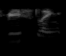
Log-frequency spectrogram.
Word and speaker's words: Riesling: I still don't know if I'm saying Riesling right or Riesling. I think it's Riesling, right? – It's Riesling. R-E-E-S-E.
